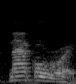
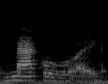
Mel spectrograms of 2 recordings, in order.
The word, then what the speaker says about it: McElroy: McElroy. McElroy.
